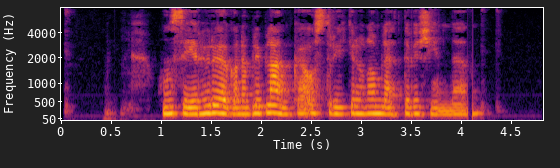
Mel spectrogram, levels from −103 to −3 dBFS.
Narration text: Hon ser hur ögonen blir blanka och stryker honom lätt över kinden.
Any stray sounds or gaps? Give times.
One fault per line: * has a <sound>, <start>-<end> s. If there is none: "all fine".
* has a dropout, 4.1-4.1 s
